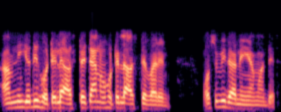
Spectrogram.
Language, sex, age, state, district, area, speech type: Bengali, male, 30-45, West Bengal, Nadia, rural, conversation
